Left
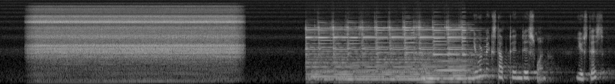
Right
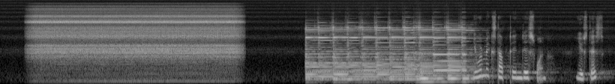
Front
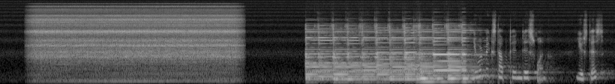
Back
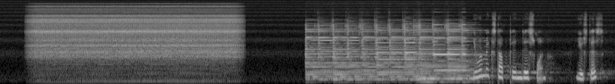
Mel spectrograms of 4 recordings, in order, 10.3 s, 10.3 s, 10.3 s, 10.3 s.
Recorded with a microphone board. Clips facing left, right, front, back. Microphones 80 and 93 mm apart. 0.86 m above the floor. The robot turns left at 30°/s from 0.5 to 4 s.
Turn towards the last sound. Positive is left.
turn(degrees=-140)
